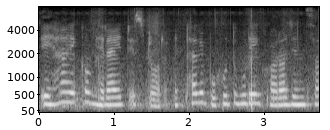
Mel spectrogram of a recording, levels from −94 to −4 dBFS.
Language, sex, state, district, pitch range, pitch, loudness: Odia, female, Odisha, Khordha, 210-250 Hz, 230 Hz, -22 LUFS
